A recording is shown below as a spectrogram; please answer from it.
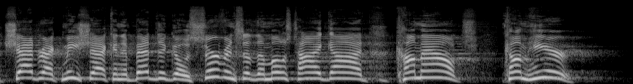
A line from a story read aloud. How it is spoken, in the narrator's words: Nebuchadnezzar shouted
